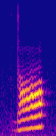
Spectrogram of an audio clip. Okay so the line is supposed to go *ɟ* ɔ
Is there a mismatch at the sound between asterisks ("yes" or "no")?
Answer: yes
